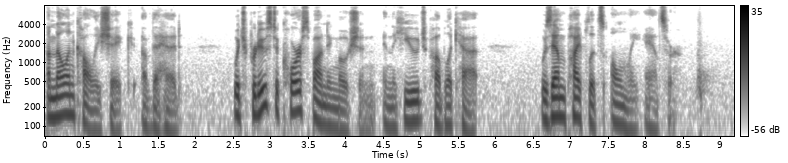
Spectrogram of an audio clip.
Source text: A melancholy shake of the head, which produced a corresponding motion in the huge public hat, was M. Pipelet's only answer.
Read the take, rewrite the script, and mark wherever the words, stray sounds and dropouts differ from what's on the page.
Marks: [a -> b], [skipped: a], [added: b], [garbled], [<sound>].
A melancholy shake of the head, which produced a corresponding motion in the huge public hat, was M. Pipelet's only answer. [whoosh]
